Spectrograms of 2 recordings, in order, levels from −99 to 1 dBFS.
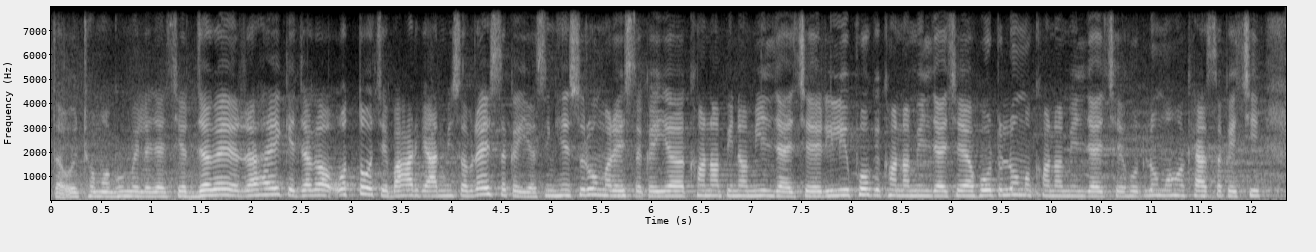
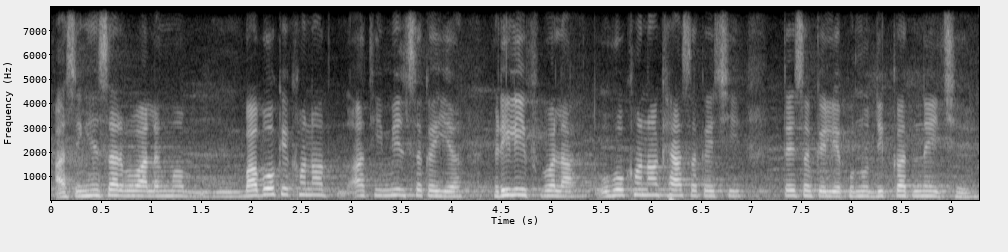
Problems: background sounds at intervals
